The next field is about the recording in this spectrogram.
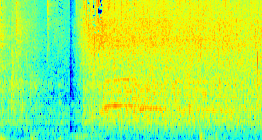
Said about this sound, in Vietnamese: Xin các con dâng những tràng vỗ tay thật lớn để chúng ta đón chào hai vị giáo sư của chúng ta.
